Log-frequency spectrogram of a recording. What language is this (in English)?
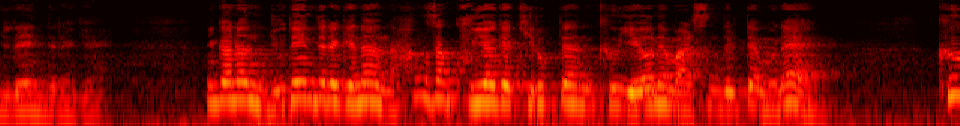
Korean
